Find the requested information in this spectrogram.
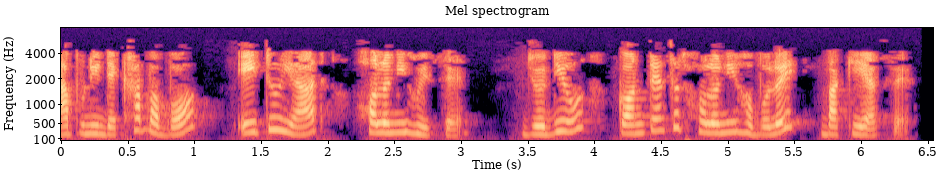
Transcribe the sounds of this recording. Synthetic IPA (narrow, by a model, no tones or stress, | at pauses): apunidɛkʰapabɔ | ejtʊjat | xɔloniɦojsɛ̰ | zodiʊ | kɔntɛnsɔtxɔloniɦobɔlojbakiasɛ̰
